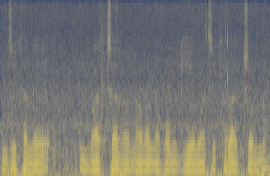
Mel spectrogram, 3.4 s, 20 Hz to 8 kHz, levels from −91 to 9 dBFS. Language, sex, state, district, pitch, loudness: Bengali, male, West Bengal, North 24 Parganas, 90 Hz, -16 LUFS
